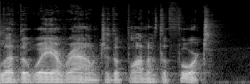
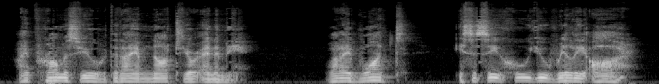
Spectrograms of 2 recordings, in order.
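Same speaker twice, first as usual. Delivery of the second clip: calm, composed, steady, even tone; 3 semitones higher than usual. Sir Robert speaks to his squire Will: calm voice. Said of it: "My son loved to sleep outdoors, / [name] frowned as he paced near his tent. / [name] cleaned his squire's wounds, / He thought his voice was calm".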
